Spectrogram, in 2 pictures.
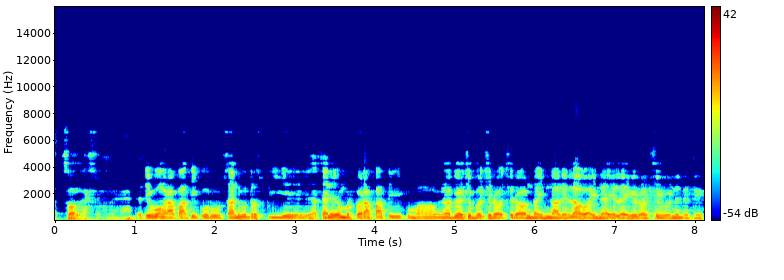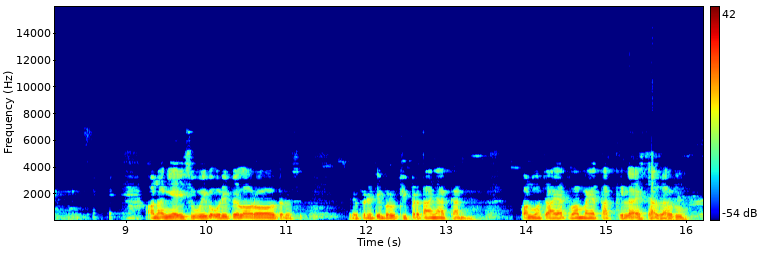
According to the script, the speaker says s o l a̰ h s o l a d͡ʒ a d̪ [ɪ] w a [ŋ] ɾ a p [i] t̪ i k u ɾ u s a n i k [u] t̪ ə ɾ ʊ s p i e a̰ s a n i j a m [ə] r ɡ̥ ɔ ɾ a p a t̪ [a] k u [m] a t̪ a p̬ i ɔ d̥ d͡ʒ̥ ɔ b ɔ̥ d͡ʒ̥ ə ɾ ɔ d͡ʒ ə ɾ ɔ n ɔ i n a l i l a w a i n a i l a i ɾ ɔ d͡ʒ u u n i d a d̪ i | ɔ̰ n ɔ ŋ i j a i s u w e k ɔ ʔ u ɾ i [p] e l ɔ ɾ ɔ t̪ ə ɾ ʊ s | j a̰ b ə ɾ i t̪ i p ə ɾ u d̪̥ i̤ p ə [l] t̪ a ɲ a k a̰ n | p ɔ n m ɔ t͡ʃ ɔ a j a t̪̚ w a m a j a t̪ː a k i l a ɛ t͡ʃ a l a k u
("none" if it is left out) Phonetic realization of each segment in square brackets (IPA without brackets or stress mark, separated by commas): i, ŋ, a, u, ə, i, m, p, r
